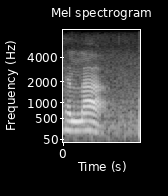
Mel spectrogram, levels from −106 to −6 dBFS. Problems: none marked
